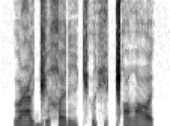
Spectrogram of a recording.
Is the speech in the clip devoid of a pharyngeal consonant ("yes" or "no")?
no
